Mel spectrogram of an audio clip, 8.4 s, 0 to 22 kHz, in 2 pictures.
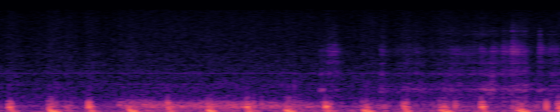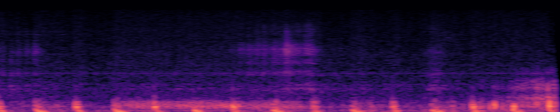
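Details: Female, heart auscultation through a stethoscope; regular low thumps about 100 beats a minute with faint background hum; normal heart sounds.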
